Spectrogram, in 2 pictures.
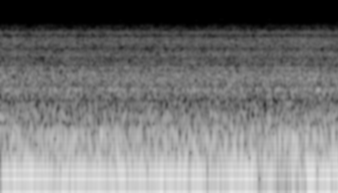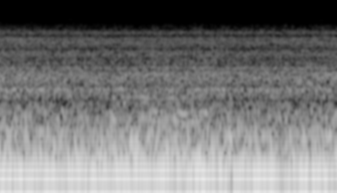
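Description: Steady driving noise from a Mazda Roadster on the move: engine and road rumble, heaviest at the low end.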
